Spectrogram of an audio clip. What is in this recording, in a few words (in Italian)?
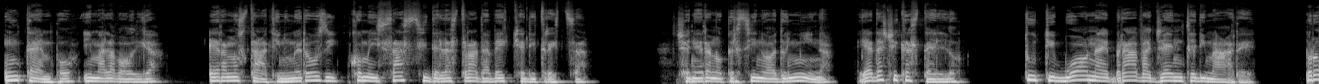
Descrittivo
